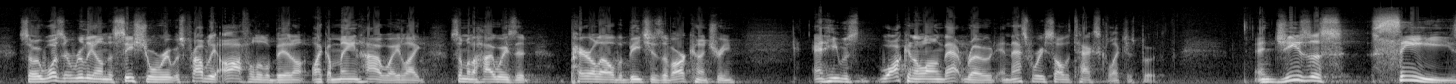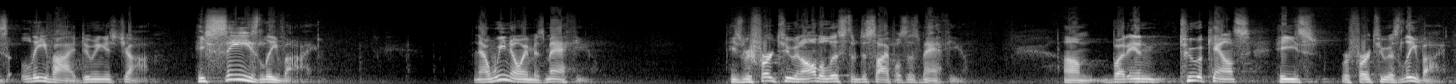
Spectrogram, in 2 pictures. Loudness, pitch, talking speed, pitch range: -13 LUFS, 115 Hz, 170 wpm, 100-130 Hz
